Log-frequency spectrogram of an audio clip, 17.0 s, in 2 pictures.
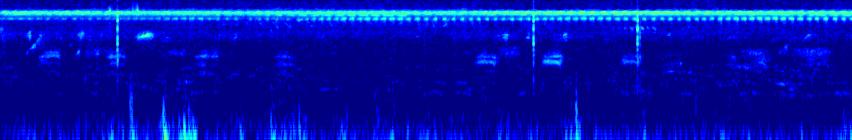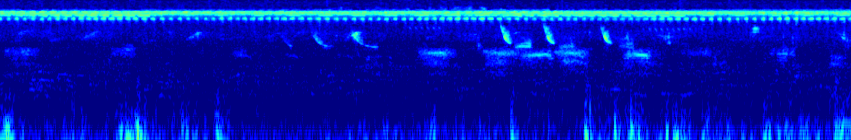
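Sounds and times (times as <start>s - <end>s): harsh caw-like calls: 4.8s - 6.5s, 12.7s - 15.6s
birds calling: 4.8s - 6.8s, 11.7s - 17.0s.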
